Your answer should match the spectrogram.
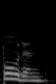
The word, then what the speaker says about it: Boardham: It's pronounced boredom. Boredom. Like Yeah. Like Yeah. the places in England.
